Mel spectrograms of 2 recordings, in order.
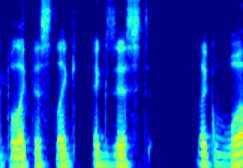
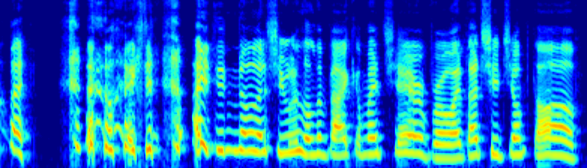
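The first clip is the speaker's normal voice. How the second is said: pitched way up, laughing while talking; giggly, barely holding it together; 13 semitones higher than usual. Real, not acted. Streamer explaining the cat clip to chat, laughing.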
